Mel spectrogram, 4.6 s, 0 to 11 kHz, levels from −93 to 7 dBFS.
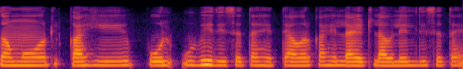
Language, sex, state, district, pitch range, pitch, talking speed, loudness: Marathi, female, Maharashtra, Sindhudurg, 185-195 Hz, 190 Hz, 155 wpm, -18 LUFS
